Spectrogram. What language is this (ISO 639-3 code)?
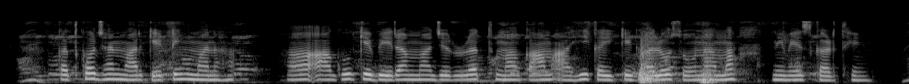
hne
